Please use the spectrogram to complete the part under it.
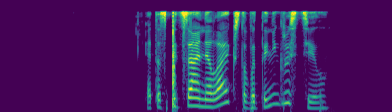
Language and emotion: Russian, positive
